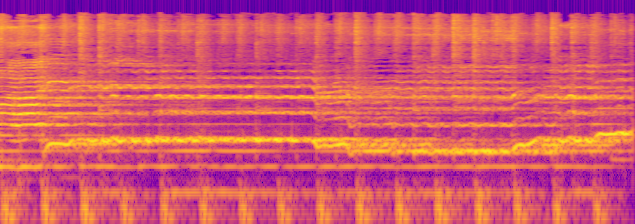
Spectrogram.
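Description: Female voice singing long wordless notes that glide slowly up and down, over handpan played in an even low pulse of about four strokes a second with steady held tones beneath.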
